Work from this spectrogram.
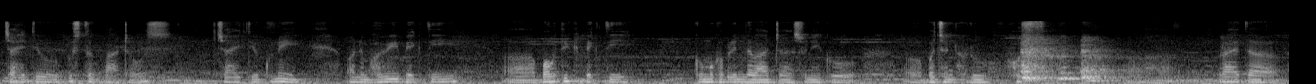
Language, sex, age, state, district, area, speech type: Nepali, male, 30-45, West Bengal, Darjeeling, rural, spontaneous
